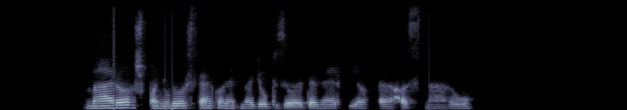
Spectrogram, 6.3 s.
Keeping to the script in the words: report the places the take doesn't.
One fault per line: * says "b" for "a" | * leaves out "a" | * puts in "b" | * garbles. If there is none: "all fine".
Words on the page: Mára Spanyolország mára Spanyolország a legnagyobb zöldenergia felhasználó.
* leaves out "mára Spanyolország"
